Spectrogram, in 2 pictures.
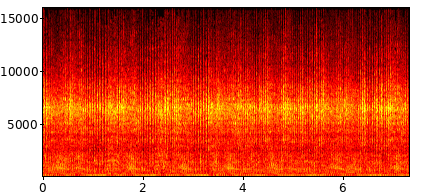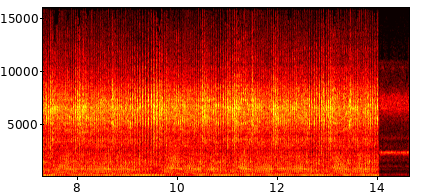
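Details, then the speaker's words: Old Craftsman riding mower (about 19 hp) after old gas was drained from the tank and bowl and new gas added, before the carburetor was cleaned. The drone keeps dipping and picking up every couple of seconds. Rough running, cause unconfirmed. "it ran last night but pretty crappy and the inside looks pretty good"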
